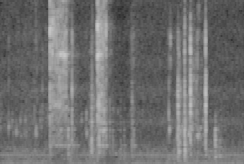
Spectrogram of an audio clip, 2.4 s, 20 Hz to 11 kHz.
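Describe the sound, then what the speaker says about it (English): Small 10mm screws being backed out of the oil filter cover on a Suzuki DRZ400S motorcycle, heard as a few close, brief metallic ratcheting bursts separated by pauses, fairly quiet overall. "You take all those screws off."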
